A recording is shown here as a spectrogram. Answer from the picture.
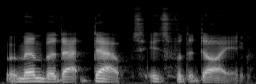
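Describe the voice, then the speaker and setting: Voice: medium pitch, expressive, measured pace, voice pushed down. A narrator voicing a severe, unforgiving toy space soldier who speaks in pronouncements. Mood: stern. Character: stern, unforgiving Space Marine figurine.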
